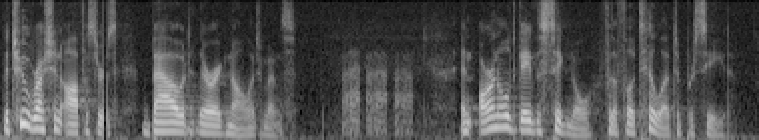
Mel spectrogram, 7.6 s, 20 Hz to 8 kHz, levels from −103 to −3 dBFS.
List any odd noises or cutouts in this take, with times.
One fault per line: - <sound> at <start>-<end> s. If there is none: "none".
- dropout at 1.0-1.1 s
- laugh at 3.4-4.1 s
